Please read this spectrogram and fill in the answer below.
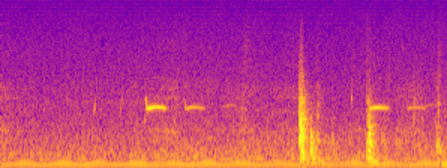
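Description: A short high whistle-like call, a rising note followed by one or two shorter notes, repeating about every three seconds, with two sharp knocks about four and five seconds in.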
